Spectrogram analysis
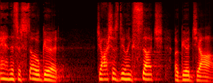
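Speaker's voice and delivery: loud, hushed stage whisper, meant to be overheard. Recalling a man in the back nudging Frank during his speech: retelling a loud whisper. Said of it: "he said in a loud whisper".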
